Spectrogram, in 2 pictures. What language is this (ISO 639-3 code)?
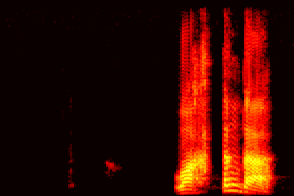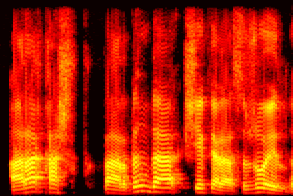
kaz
